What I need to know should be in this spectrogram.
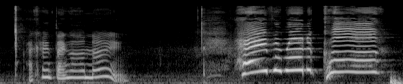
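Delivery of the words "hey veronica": squealy, very high-pitched, excited voice. Recognizing someone and greeting Veronica, in an excited, high-pitched voice. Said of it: "my voice get high-pitched".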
